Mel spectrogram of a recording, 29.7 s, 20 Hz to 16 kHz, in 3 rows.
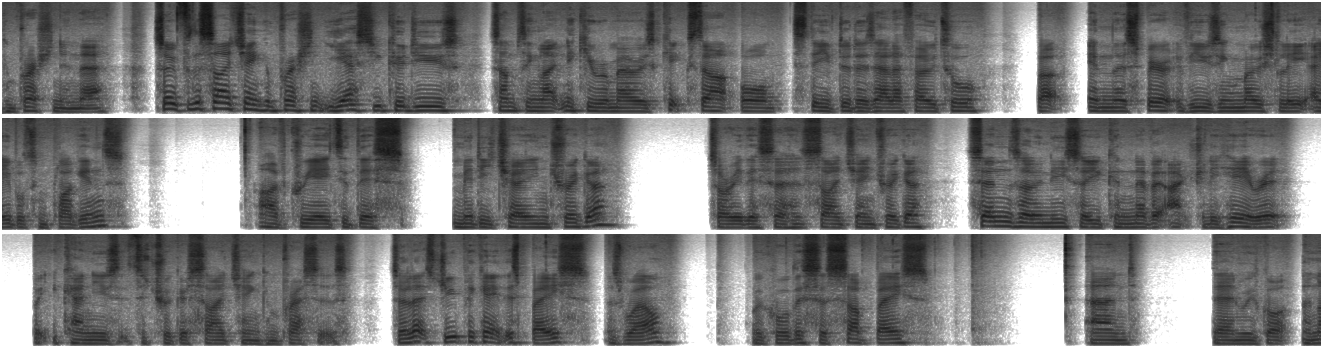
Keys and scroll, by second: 1.4 super+d, 9.5 super+s, 13.2 shift+Tab, 23.9 super+d, 25.4 super+r, 25.8-27.3 typing.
